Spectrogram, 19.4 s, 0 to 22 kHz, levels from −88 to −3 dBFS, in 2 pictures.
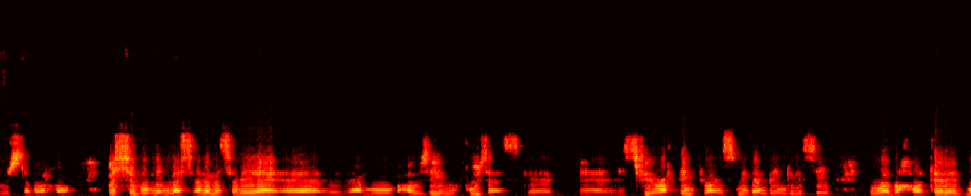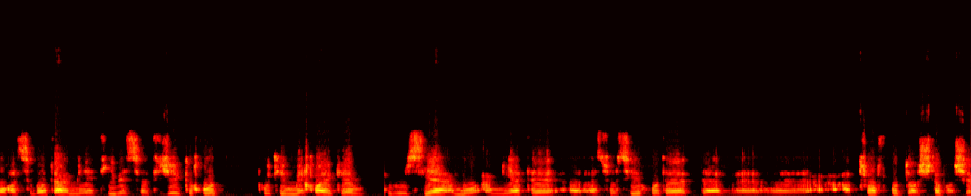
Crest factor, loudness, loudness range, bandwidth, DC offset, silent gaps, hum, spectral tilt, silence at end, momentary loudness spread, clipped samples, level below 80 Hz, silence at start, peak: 20 dB; -38 LUFS; 4 LU; 16 kHz; under 0.1%; none; none; -0.5 dB/octave; 0 s; 12 LU; under 0.1%; under -90 dBFS; 0 s; -18 dBFS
